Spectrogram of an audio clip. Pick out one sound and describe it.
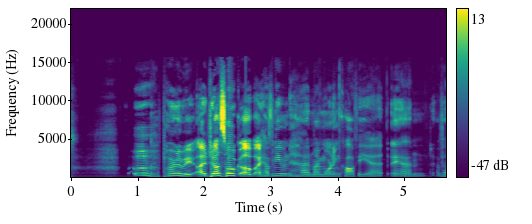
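A girl speaks with animation close to a microphone.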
